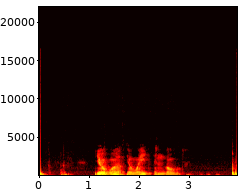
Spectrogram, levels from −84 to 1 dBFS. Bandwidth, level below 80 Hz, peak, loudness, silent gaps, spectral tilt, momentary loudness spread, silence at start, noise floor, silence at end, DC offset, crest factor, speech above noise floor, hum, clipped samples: 5.4 kHz; -50 dBFS; -10 dBFS; -28 LUFS; none; -9.5 dB/octave; 20 LU; 0 s; -61 dBFS; 0 s; under 0.1%; 20 dB; 34 dB; none; under 0.1%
